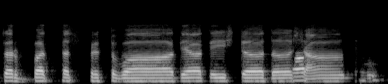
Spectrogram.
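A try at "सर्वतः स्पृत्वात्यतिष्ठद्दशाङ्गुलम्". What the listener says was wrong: सर्वतस्पृतवा एकदम से नहीं, आप भगना नहीं है, आराम से। सर्वतस्पृतवात्यतिष्ठदशाङ्गुलम्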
